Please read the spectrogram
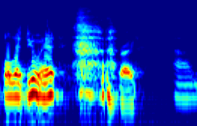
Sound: chuckles

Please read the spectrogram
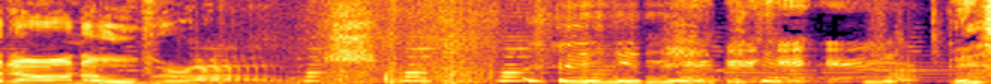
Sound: giggling

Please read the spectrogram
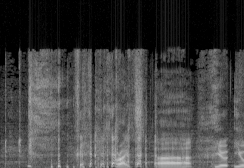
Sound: laughs

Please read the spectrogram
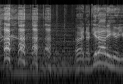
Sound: laughs

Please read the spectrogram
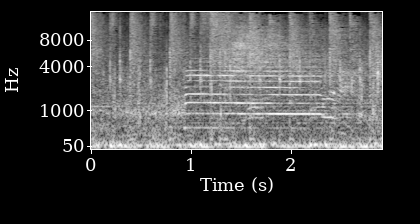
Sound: car honks

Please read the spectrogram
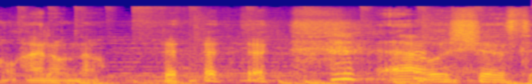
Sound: men chuckling

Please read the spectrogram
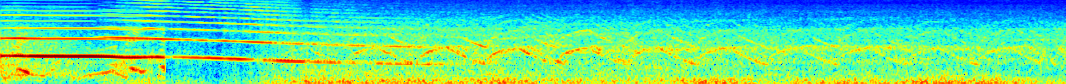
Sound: siren

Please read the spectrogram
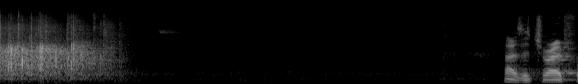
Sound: applause

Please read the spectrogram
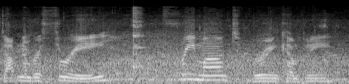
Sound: glasses clinking

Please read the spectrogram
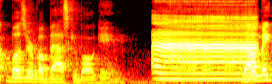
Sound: buzzer noise

